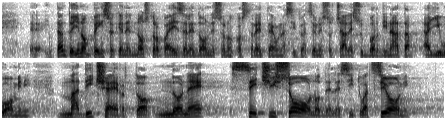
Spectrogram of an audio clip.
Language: Italian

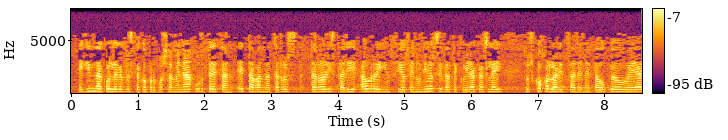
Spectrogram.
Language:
Basque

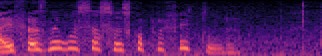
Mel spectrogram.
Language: Portuguese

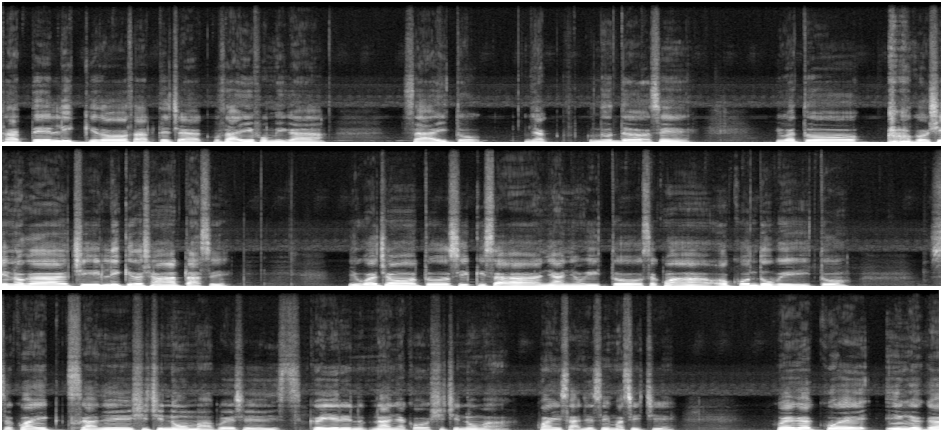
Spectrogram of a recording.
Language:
Tututepec Mixtec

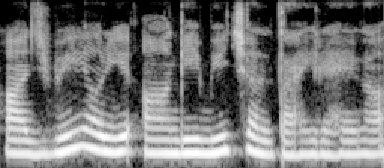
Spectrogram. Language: Hindi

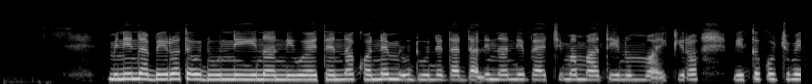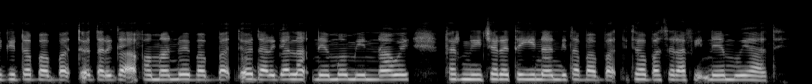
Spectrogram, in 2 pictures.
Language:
Sidamo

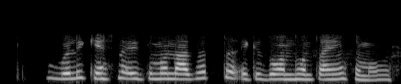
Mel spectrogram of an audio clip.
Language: Kashmiri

